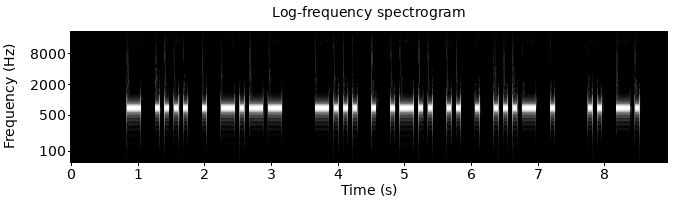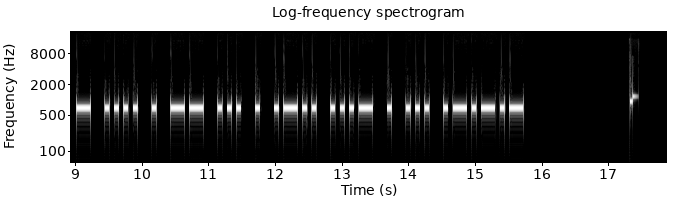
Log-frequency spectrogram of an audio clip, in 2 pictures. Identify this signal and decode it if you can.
Morse code, heard as a keyed tone, about 17 wpm, 700 Hz. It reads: THEY BELIEVE IN THEMSELVES.
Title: Sentences from Top 1000 Words - Review Part 5 - 17wpm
